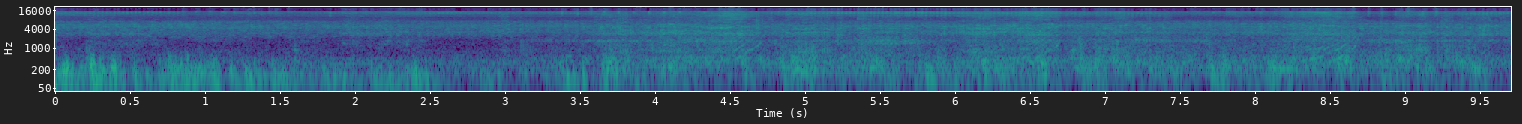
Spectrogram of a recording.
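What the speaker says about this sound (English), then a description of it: "This wind's not going anywhere" Wind buffets the microphone steadily while out fishing on a boat, with low gusty rumble and faint water and boat noise underneath, fairly quiet throughout.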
